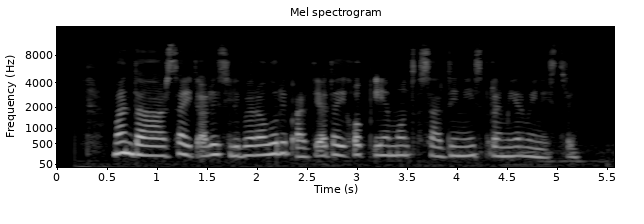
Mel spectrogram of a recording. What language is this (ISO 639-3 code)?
kat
